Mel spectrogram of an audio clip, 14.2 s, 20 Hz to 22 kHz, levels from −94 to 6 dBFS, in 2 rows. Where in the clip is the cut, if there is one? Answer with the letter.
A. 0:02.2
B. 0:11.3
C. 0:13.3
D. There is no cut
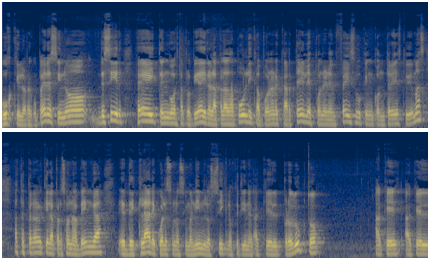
B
